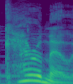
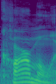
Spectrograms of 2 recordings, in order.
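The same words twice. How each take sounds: First: It is said in a British accent. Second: It is said in an American accent. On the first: "I think it's a British vers- versus American English thing" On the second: "I think it's a British vers- versus American English thing"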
